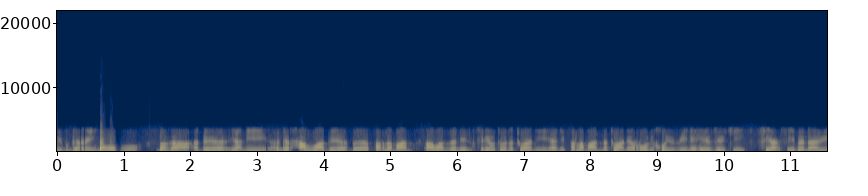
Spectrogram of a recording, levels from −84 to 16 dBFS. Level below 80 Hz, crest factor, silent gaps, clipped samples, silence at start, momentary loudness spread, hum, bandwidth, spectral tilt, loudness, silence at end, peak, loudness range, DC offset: -62 dBFS; 24 dB; none; under 0.1%; 0 s; 8 LU; none; 5 kHz; -6.5 dB/octave; -26 LUFS; 0 s; -2 dBFS; 2 LU; under 0.1%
